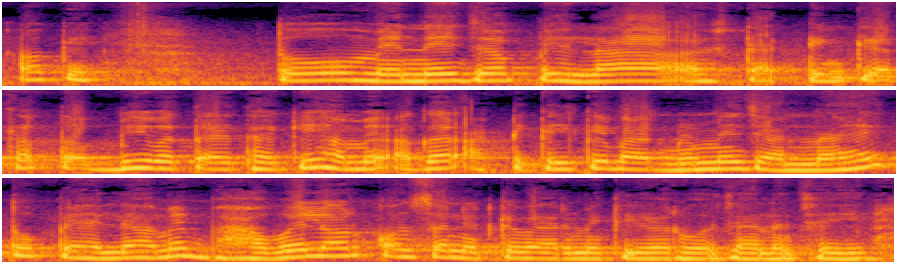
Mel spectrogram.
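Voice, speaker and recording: A woman teaching English grammar, explaining slowly and repeating each word, asking questions and answering them herself. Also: on the high side, steady tone, mellow. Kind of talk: slow explanatory lesson in Hindi. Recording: dull lo-fi recording with faint noise.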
